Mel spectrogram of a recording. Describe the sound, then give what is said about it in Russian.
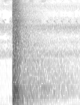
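A single gunshot fired by a sentry in a silent night forest: one sharp, loud crack that rings out in a long, slowly fading tail. “В безмолвии ночного леса звук выстрела прозвучал оглушающе.”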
